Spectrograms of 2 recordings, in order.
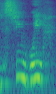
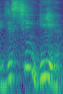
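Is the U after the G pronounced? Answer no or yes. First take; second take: yes; no. First: The U after the G is pronounced. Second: The U after the G is silent. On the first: The speaker calls it wrong. "Muitas pessoas falam distinguir e essa forma não existe" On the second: The speaker calls it right. "assim é o correto. Nesse caso é dígrafo"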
